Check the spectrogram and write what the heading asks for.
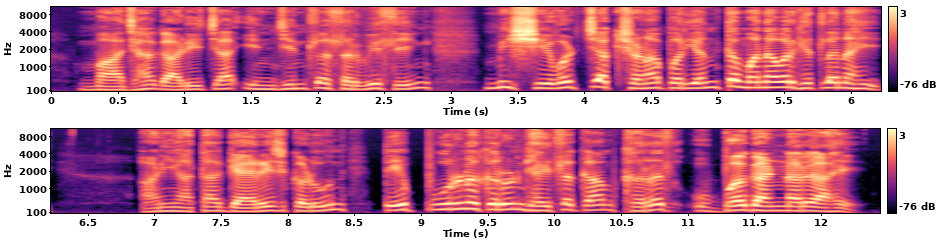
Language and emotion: Marathi, disgusted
